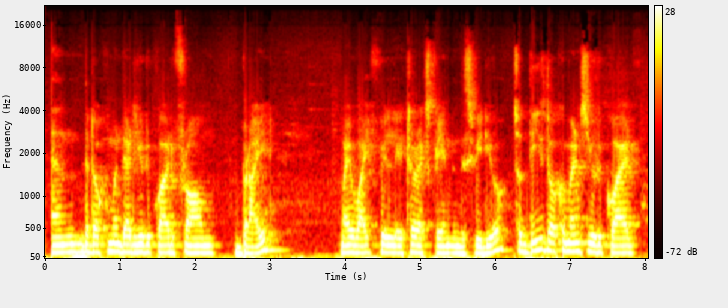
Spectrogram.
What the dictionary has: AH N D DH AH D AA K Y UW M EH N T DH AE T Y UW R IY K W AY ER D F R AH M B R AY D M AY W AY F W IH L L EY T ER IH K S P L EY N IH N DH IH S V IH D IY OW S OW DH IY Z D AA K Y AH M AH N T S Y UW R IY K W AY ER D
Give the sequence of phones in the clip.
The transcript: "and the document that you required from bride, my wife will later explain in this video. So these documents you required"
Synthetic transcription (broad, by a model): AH N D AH D AA K Y UW M EH N T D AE T Y UW R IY K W AY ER D F R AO M B R AY D M AY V AY F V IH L L EY T ER IH K S P L EY N IH N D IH S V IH D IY OW S OW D IY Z D AA K Y AH M AH N T S Y UW R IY K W AY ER D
